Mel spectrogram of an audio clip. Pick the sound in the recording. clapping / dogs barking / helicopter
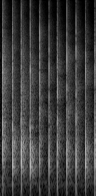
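clapping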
